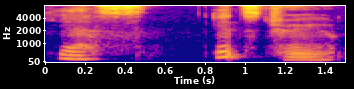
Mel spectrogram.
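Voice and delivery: soft, slow sighing admission; sighed. A narrator's reading. Charlotte confirms her egg sac, sighing softly. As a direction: let it out slowly on a sigh. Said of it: "sighed Charlotte".

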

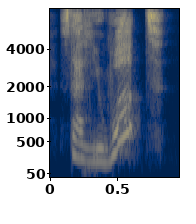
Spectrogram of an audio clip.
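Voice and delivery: startled cry. A narrator's reading. Pig baffled by the strange word, crying out. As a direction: cry out in confusion. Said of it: "he cried".

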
